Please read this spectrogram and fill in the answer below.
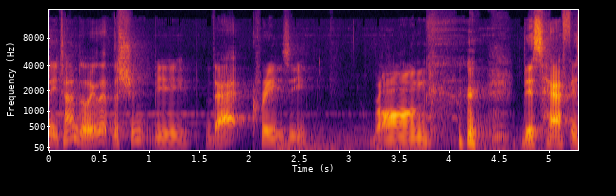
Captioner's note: laughs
